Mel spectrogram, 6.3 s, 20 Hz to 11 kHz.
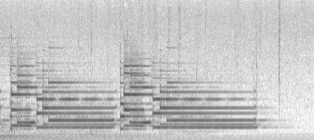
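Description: Rhodes electric piano (sampled 1976 Mark I Stage Piano) playing sustained chords over a steady wash of rain sound effect. The chords fade out about five seconds in, leaving the rain.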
